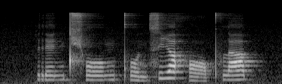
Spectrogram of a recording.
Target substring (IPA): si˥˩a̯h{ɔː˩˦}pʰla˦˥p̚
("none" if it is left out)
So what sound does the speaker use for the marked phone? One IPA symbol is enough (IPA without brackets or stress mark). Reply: ɔː˩˦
